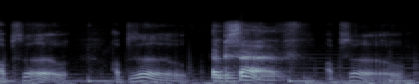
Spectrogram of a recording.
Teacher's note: The accent falls on the second syllable and the letter S has got Z sound.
